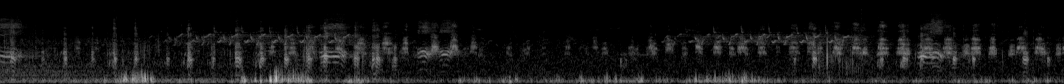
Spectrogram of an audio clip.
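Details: Mallard drakes fighting over a hen: harsh, uneven quacking and low grunting bursts, with a high twittering songbird trill and a background rumble.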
